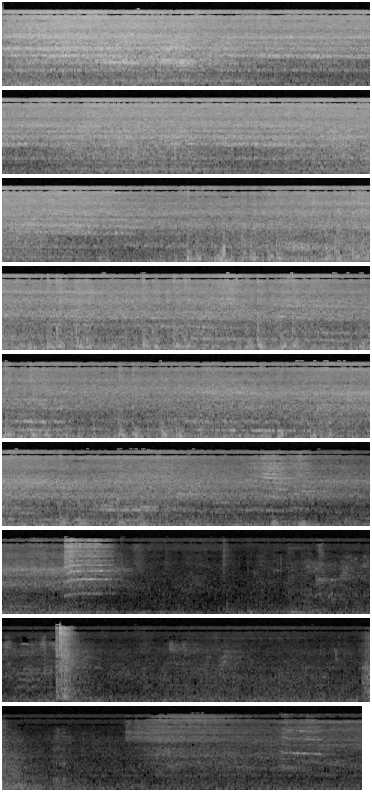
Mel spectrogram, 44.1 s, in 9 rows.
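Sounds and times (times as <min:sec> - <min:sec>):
train running past: 0:00.0 - 0:31.4.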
